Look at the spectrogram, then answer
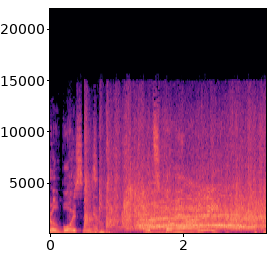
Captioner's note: cheers and applause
